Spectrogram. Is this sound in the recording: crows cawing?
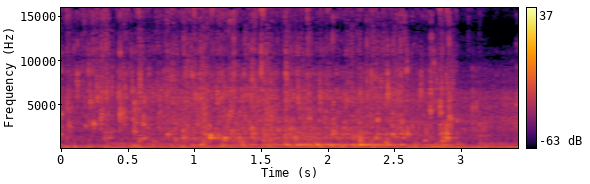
no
